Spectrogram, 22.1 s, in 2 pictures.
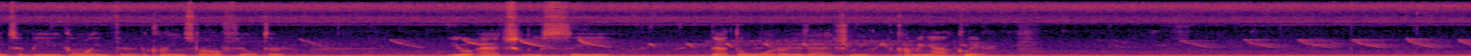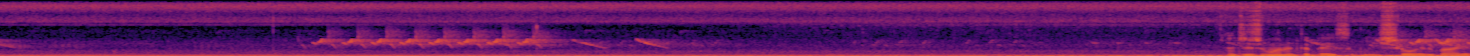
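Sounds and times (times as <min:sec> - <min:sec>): high insect drone: 0:00.0 - 0:22.0
low hum: 0:00.0 - 0:22.0
bird whistling and chirping: 0:08.3 - 0:11.3, 0:13.3 - 0:16.4, 0:20.7 - 0:22.0.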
